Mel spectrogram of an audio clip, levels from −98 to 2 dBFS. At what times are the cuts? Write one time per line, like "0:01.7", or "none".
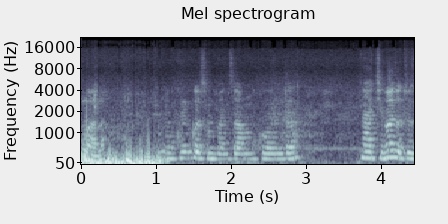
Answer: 0:01.1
